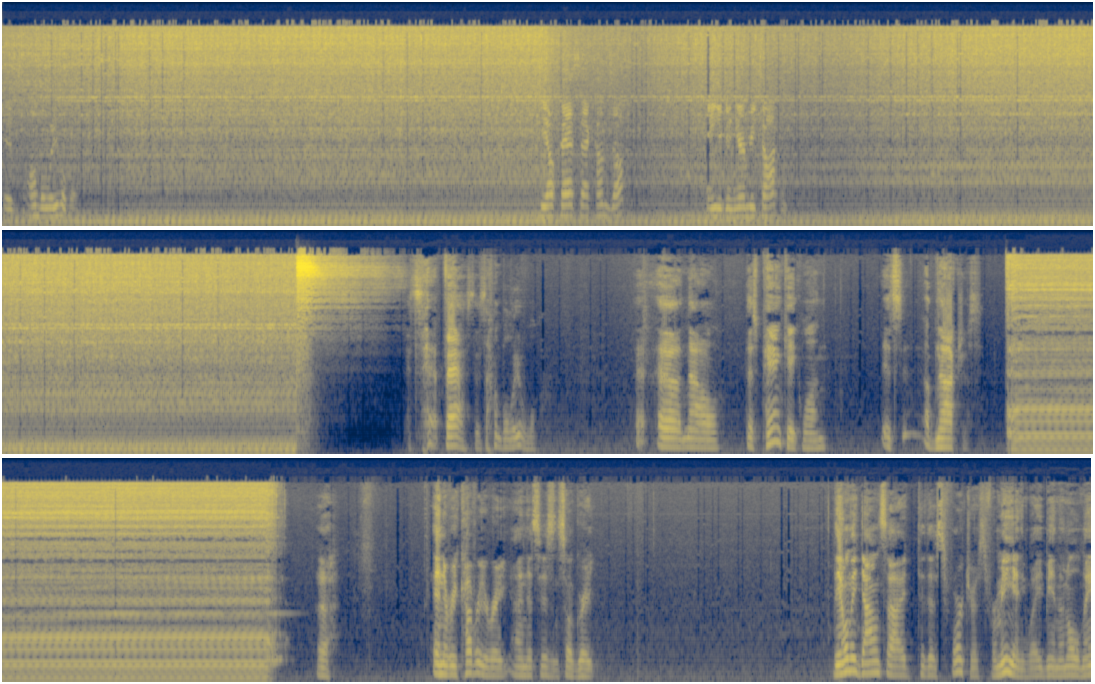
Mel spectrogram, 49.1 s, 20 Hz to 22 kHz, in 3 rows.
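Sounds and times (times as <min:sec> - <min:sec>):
air compressor running: 0:00.0 - 0:22.4, 0:31.4 - 0:37.2.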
